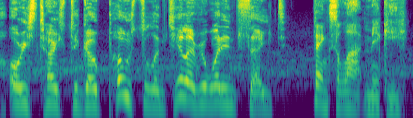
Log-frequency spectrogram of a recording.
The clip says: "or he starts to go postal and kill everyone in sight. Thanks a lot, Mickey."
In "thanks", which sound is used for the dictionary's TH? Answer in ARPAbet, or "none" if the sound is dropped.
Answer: TH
